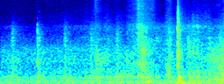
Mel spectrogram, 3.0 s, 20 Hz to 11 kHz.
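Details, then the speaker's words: Chinese 5 kW diesel heater installed in a caravan, its fuel dosing pump priming normally after pressing the UP button. It gives light, sharp ticks about once or twice a second, with a green light showing the pump is active. "press the UP button and now you'll be able to hear the fuel ticking"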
